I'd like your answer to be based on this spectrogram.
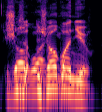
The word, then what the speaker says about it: Zhou Guanyu: Zhou Guanyu. – And he's not French. – No. Chinese driver, rookie driver, Alfa Romeo driver, Valtteri Bottas' teammate. China versus the world, or Zhou Guanyu versus the world?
